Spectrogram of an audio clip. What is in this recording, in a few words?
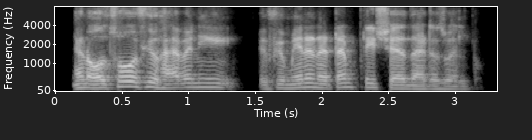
voice message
